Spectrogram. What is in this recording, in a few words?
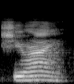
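"shrine", Nigerian Pidgin, female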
